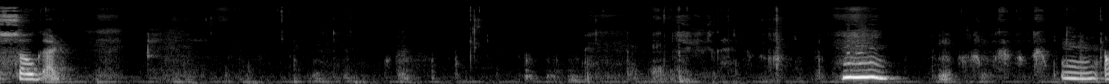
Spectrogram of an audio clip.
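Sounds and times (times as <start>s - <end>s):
low steady hum: 0.0s - 11.0s
person chewing food: 2.0s - 8.4s, 9.1s - 10.6s.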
